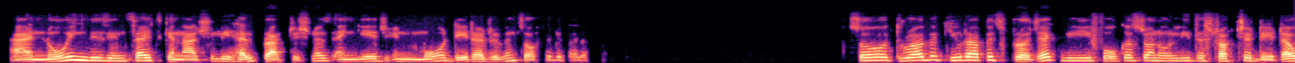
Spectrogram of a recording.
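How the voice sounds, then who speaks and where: A man's voice: on the high side, darkish tone, no echo, dull audio. A man giving a prepared academic presentation as a researcher at an online conference.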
